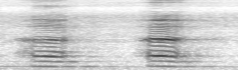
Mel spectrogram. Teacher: Hijari yaitu ada di kerongkongan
